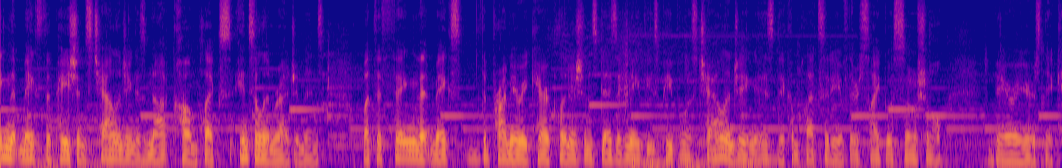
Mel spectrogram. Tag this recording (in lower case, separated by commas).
speech, music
